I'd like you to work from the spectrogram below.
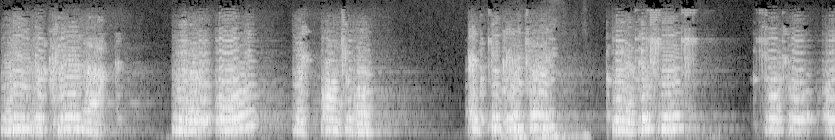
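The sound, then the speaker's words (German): A piano hammers out dense, rapid note clusters that mimic a human voice speaking, forming six phrase-like bursts separated by brief pauses, loud. “was du hier hörst, ist tatsächlich eine Stimme, die mit Klavier gespielt wurde.”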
